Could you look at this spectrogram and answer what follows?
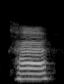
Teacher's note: Jadi ketika dia sidah agak tertahan suaranya, tapi tidak menekan begitu ya, karena dia lidahnya tetap terhampar. K, ada hembusan nafas yang mengalir ketika mengucapkan bunyi k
